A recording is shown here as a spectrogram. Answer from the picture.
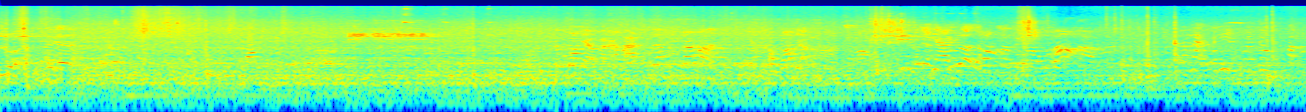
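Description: Beef meatballs deep-frying in a large vat of bubbling oil, a steady sizzle, with people's voices chattering around it.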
